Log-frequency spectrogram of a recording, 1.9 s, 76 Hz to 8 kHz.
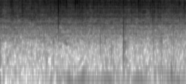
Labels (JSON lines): {"label": "biophony", "recorder": "SoundTrap 500"}
{"label": "anthrophony, boat engine", "recorder": "SoundTrap 500"}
